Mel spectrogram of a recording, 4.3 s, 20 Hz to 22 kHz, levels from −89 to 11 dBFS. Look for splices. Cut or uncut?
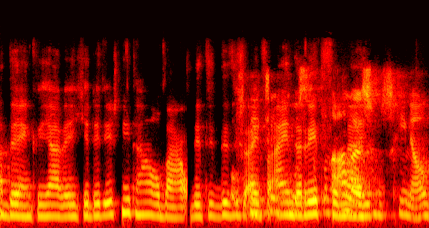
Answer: cut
